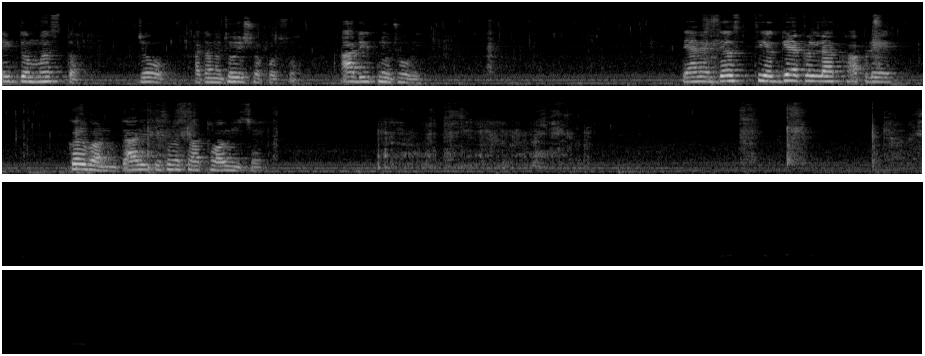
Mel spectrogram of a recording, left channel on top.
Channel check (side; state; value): right; silent; 54 dB below the other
